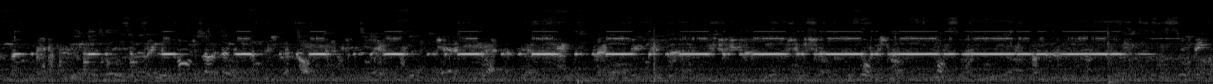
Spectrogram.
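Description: A high-pitched electronic tone beeping over and over, in short uneven pips at first and then longer, evenly spaced beeps, stopping shortly before the end; a faint voice sounds underneath.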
